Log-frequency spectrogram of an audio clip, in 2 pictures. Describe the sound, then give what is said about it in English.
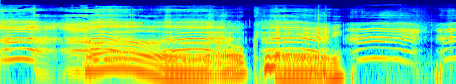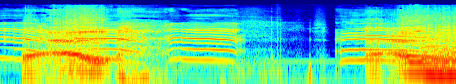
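A person makes a loud string of swooping, warbling vocal sounds, imitating a bird call in several rising and falling bursts, with a brief spoken word among them. “That's kind of like a bird.”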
